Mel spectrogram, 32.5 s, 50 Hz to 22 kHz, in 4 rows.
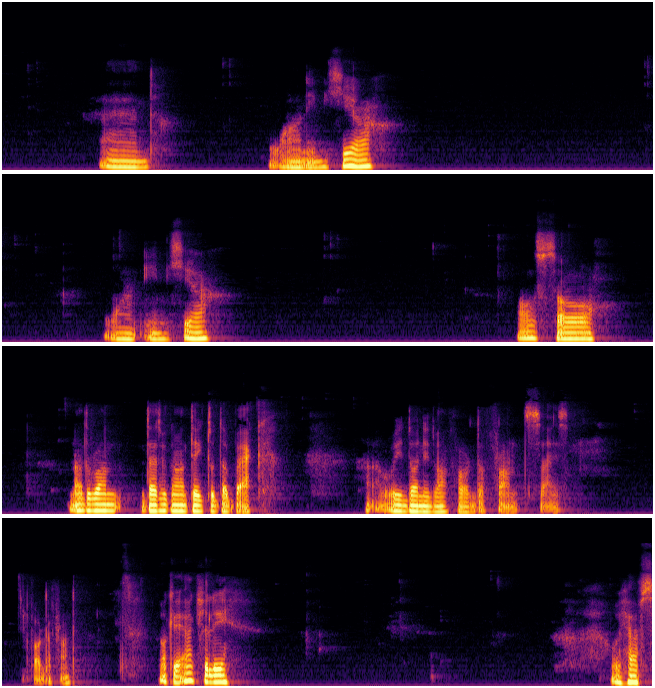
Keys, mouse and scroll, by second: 0.0 shift+middle click, 0.9 ctrl+shift+r, 9.0 ctrl+r, 12.9 a, 16.0 ctrl+r, 20.5 Tab, 25.5 Tab, 29.6 KP_1, 32.2 z.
